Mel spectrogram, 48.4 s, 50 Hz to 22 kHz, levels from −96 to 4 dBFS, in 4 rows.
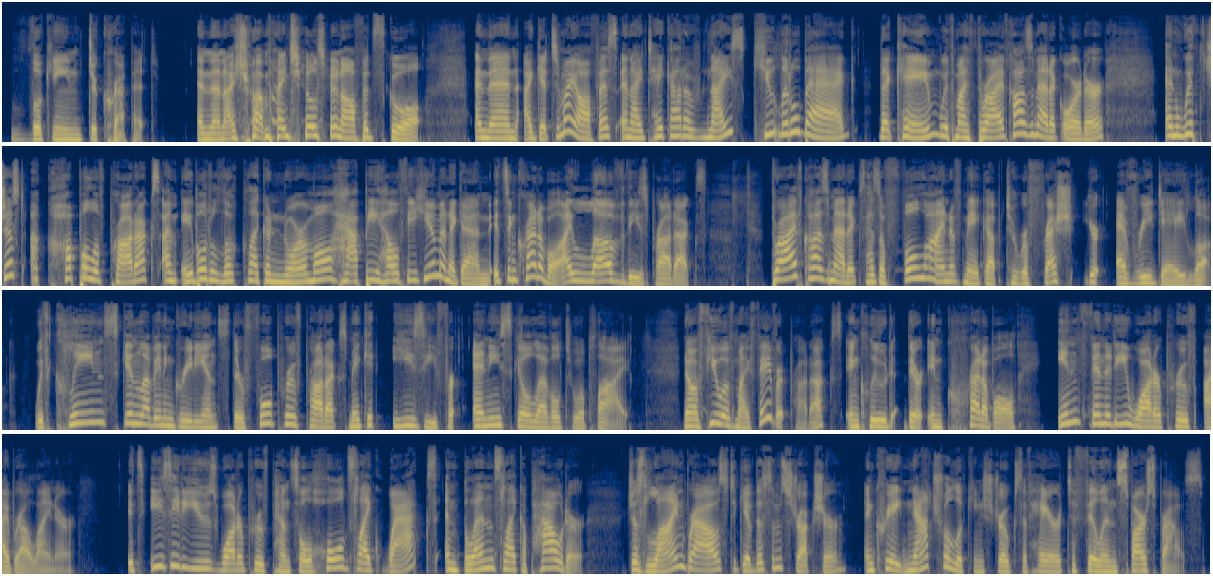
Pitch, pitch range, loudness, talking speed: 195 Hz, 165-235 Hz, -21 LUFS, 170 wpm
